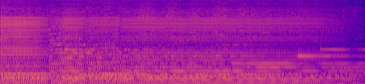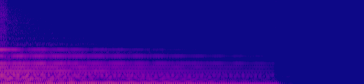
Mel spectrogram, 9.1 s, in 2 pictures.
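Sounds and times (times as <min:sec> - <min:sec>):
tenor saxophone: 0:00.0 - 0:05.6.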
